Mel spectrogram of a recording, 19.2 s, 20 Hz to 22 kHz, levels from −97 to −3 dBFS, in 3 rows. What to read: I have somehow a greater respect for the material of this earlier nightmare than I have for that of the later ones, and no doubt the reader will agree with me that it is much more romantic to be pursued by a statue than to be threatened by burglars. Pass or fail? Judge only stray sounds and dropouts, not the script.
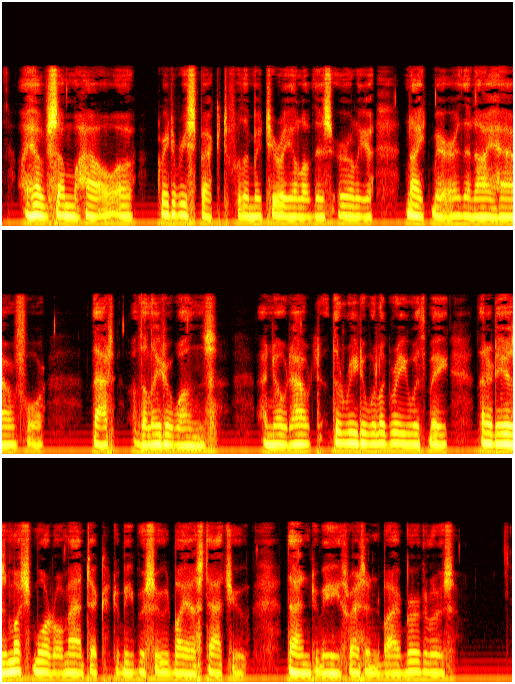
pass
